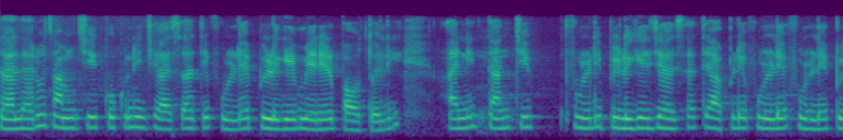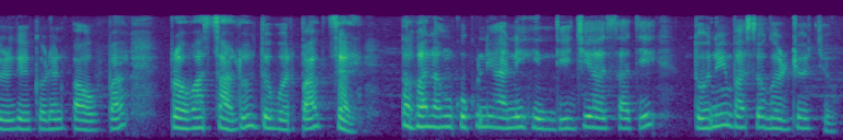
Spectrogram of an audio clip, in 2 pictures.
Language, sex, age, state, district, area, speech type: Goan Konkani, female, 18-30, Goa, Salcete, urban, spontaneous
